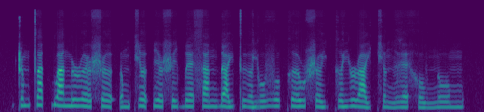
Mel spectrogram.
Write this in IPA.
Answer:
ʈə˧˥mt̪a˦˥t̚wa˧n ɹəː˨˩˦ʂəː˨˩ ʔə˨˩˨mcəː˧˥ʔi˨˩ə̯ʂi˨˩ ɓɛ˧ sa˧nɗa˧˥j t̪ɨ˨˩ə̯jo˧˥ vo˧˥kəː˧w ʂə˨˩j kə˧˥jɹa˨˩˦jcə˨˩˨ŋ ɣɛ˧˥ho˨˩w no˧m

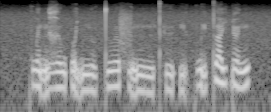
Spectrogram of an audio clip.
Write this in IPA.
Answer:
kwə̰˧˨n ɣə˨˦wʔo̰˧˨j nu˧˩t̪u˧ə̯fṵ˧˨nə˨˩n t̪ʰɨ˨˩ʔḭ˧˨ə̯ kwḭ˧˥t̪a˧jɗə˨˦n

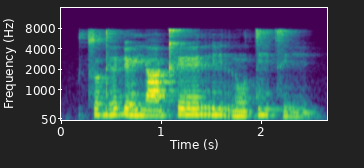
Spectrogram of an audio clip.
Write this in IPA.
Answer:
t͡sʊ˨dɪ˨˦ ɗe˨ jã˨kʰeː˦ ri˦rũ˨ ti˦t͡si˨

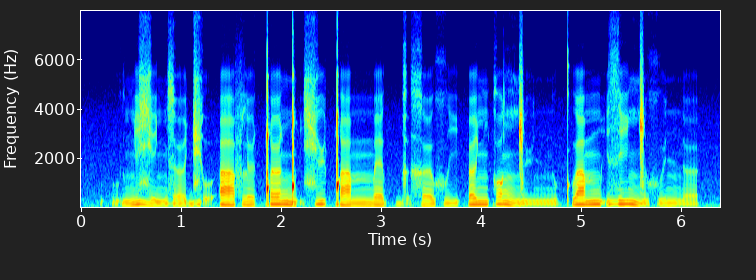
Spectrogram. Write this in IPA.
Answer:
ʔṵ˩lʲɲə˥ ʑe˩ɲzœː˩d͡ʑo̰˥ʔaː˧f lø˧ǃœː˥ŋ͡ǃḭ˧ ɕy˥ ǃa˧mːɛː˧kʷ ɡə̰˧ xœː˧xʷiː˧ ʔœː˥ɲkɔ˥ŋ͡ǀy˩nːu˩ kʷʼaː˥mːḭ˥ziː˥ŋ͡ǀy˩xʷ y˥nːœ˩

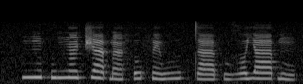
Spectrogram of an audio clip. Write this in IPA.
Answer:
ɲũ˦hu˦ ŋã˦t͡ʃa˦˨ɓã˨ ho˦fɛ̃˧wu˦ | taː˨fu˨ɣɔ˦jaː˦ ɓũ˨

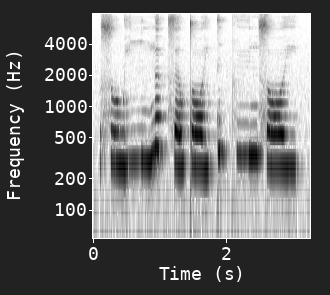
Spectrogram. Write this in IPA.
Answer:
so˨w jiː˨nn̪ɐ˥t̚ sɐ˨˧wt̪ɔː˨jt̪ɪ˥k̚ pʰyː˥nsɔː˧j

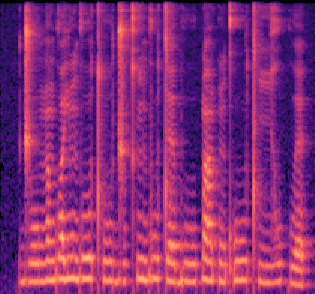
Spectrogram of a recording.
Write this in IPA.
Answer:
d͡ʒoː˨ŋã˦ɡʷa˦jũ˦ ɡoː˦ tʰu˨d͡ʒu˨kʰĩ˦ɡuː˦ tɛ˨buː˨ ɓã˦pũ˨kʼuː˦tʰiː˨ ɣu˦kʷɛ˨

